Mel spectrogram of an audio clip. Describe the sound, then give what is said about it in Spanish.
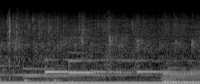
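A church audience claps for the Lord in a morning service, a steady, dense, crackling wash of applause, with sustained keyboard chords holding underneath and shifting to a lower chord near the end. “Dale un fuerte aplauso al Señor en esta vida, esta mañana.”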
